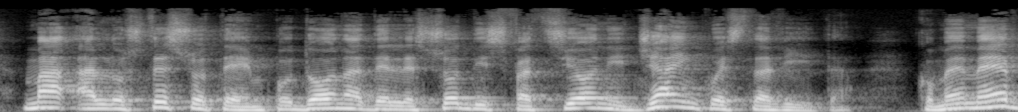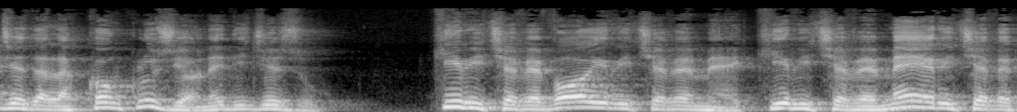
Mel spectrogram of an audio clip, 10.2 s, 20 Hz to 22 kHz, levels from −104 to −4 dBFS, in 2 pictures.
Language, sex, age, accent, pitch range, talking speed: Italian, male, 50-69, native, 115-180 Hz, 155 wpm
